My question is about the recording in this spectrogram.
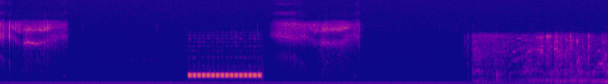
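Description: Outgoing VoIP call ringing out: a single ring of the ringback tone, a steady buzzing tone about a second long, comes about two and a half seconds in, with two soft bursts of hiss around it. About six seconds in the call is answered and a murmur of background voices comes down the line.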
